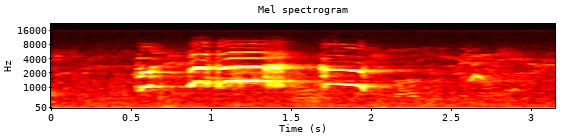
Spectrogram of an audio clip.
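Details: Indian junglefowl calling in the background near a billing Kalij pheasant pair: one loud, harmonic, broken crow of about 1.5 seconds, clipped and slightly rising before it falls away, then a faint chirp.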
